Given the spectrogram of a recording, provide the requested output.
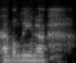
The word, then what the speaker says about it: Evelina: that's his wife and evelina's or Evelina I tend to give it the British pronunciation because that's just how I was taught but you can say Evelina too either one is fine and uh and then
